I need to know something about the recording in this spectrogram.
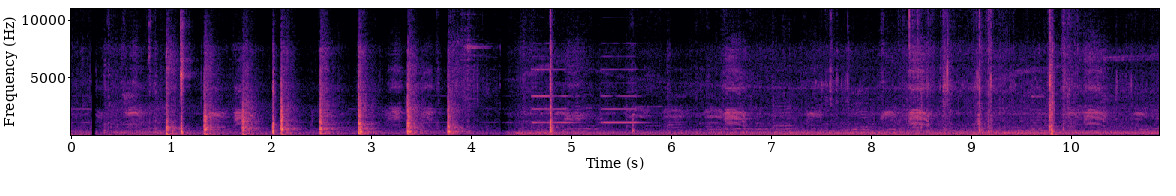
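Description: A hammer pounds a wooden stake into the ground with sharp knocks.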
